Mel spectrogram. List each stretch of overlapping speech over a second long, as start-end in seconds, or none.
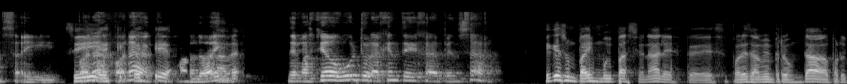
0.6-2.4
